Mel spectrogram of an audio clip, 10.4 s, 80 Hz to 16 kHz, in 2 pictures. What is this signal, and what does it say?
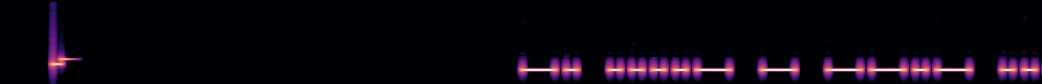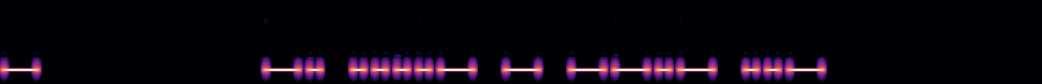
Morse code, heard as a keyed tone, about 22 wpm, 700 Hz. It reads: N4TQU N4TQU
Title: USA Call Signs - 5 Characters - Repeated 2x - 22wpm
